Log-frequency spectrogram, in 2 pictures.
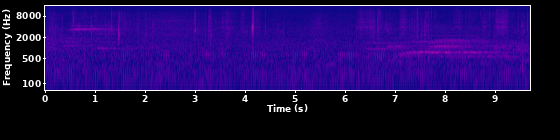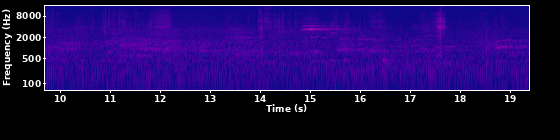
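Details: Cats from a friendly cat family, one other cat shy and scared, give faint, drawn-out tonal meows of mid pitch around the middle of the recording, over steady background hiss and scattered clicks.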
